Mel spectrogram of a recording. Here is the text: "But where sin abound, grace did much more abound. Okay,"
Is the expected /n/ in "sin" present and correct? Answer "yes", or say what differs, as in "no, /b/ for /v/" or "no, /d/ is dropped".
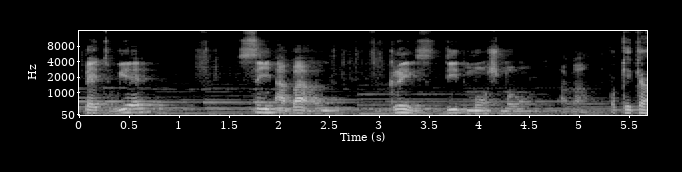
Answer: no, /n/ is dropped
